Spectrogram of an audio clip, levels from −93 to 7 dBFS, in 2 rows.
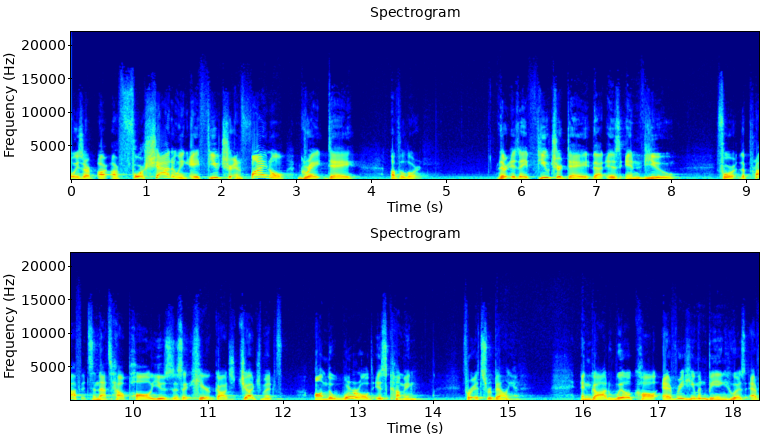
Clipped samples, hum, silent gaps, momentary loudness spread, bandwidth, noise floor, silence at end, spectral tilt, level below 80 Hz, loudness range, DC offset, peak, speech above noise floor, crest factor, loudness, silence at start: under 0.1%; none; none; 8 LU; 14 kHz; -54 dBFS; 0 s; -6.5 dB/octave; -66 dBFS; 3 LU; under 0.1%; -4 dBFS; 32 dB; 18 dB; -23 LUFS; 0 s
